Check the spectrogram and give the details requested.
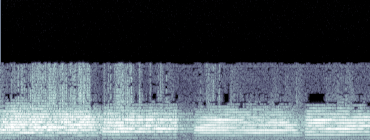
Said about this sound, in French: Mais que se passe-t-il ? Une ambulance ?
